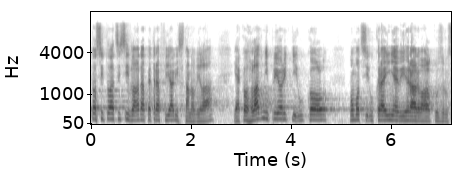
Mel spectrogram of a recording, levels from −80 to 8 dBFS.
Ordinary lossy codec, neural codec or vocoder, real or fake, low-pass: AAC, 48 kbps; none; real; 10.8 kHz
